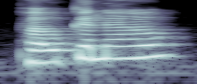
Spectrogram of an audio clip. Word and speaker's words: Pocono: Pocono.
